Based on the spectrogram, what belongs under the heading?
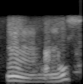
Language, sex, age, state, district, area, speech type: Nepali, male, 18-30, West Bengal, Alipurduar, urban, conversation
